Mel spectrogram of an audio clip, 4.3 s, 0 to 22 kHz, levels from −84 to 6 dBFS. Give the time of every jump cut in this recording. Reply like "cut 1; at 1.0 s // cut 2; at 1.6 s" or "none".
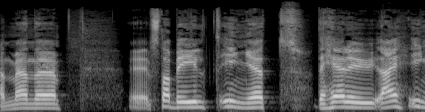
cut 1; at 1.5 s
